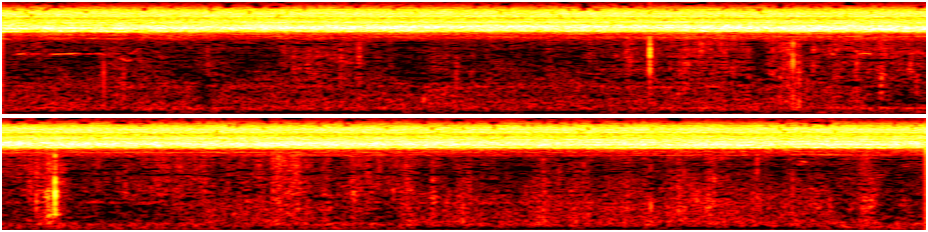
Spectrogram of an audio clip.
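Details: In summer in Kanha National Park, Madhya Pradesh, India, a cicada's loud, steady, high-pitched buzzing drone fills the air without a break.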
